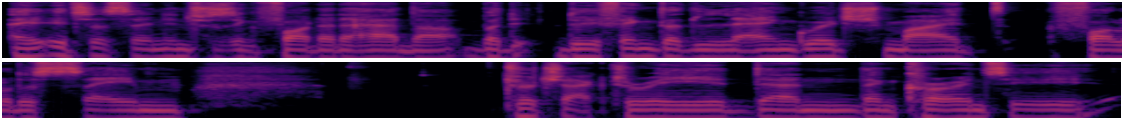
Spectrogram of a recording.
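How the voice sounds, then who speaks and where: A young Austrian man speaks English with a German accent. He chats casually and thinks aloud, circling back with fillers and restarts. His voice is low, mellow and fairly flat, and it sounds close and dry. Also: moderate pace, no room sound. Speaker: podcast host. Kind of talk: casual conversation.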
